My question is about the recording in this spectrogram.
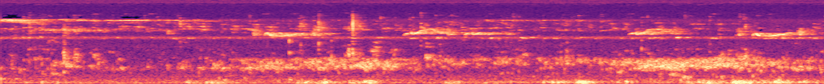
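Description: Faint outdoor night ambience: a steady thin high tone with short chirps every second or two. Under it are low thumps and rustle from the phone being carried.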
